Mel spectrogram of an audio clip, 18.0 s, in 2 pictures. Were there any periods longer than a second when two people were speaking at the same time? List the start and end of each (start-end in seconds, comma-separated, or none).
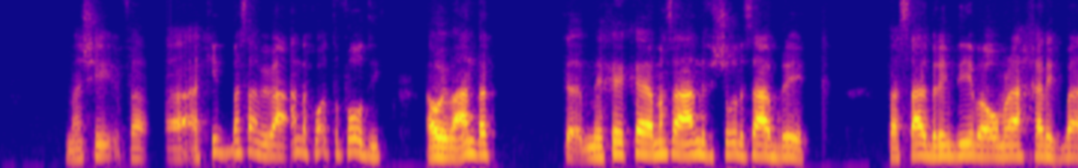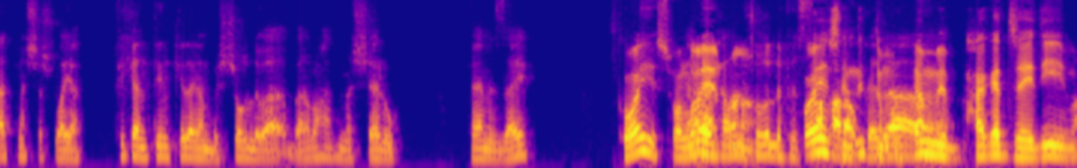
14.6-16.7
